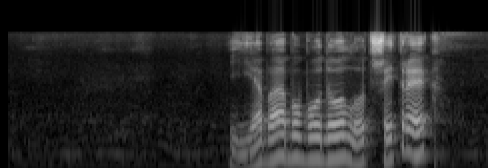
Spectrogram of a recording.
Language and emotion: Russian, positive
